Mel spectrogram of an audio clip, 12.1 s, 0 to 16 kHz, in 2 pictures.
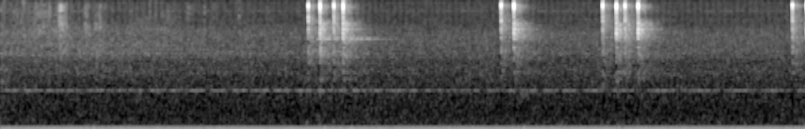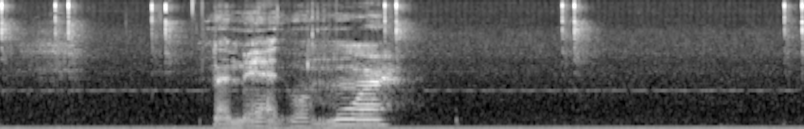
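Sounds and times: low electrical hum: 0.0s - 12.0s
mouse clicks: 2.3s - 2.8s, 3.7s - 5.0s, 5.9s - 7.6s, 10.2s - 10.6s.

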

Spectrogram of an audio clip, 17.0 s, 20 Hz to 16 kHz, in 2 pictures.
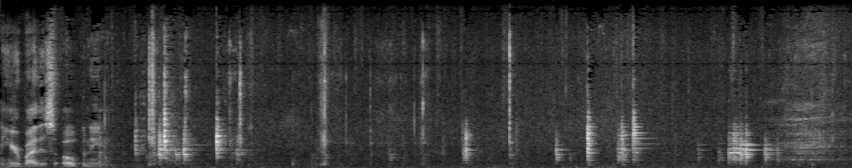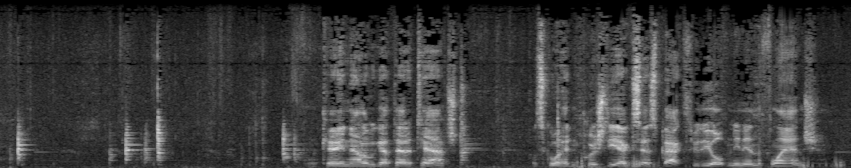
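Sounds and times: metallic clicks and clinks: 0.9s - 11.8s.

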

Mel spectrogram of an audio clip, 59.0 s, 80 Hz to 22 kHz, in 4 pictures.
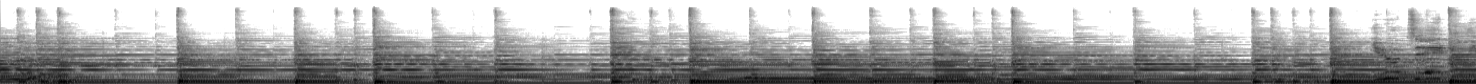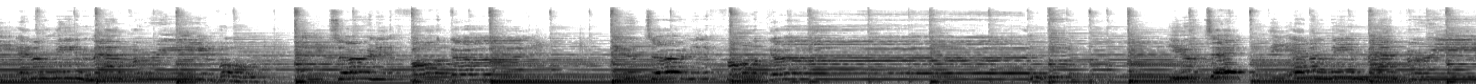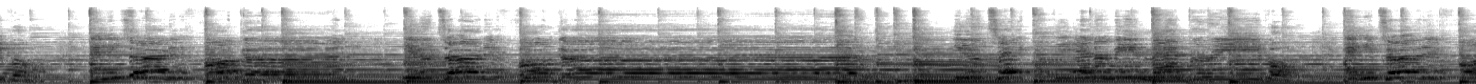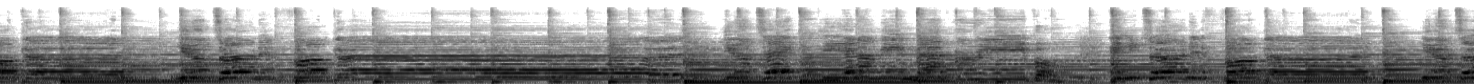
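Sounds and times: woman singing: 0.0s - 0.8s, 26.5s - 33.0s, 39.0s - 59.0s
man singing: 0.0s - 0.9s, 7.4s - 10.2s, 13.7s - 25.8s, 26.4s - 59.0s
acoustic guitar strumming: 0.0s - 59.0s.

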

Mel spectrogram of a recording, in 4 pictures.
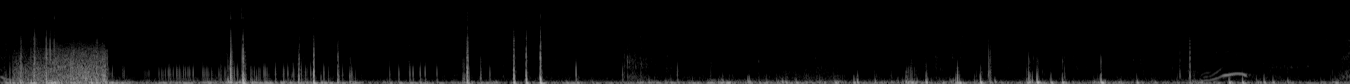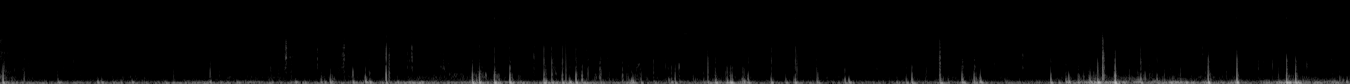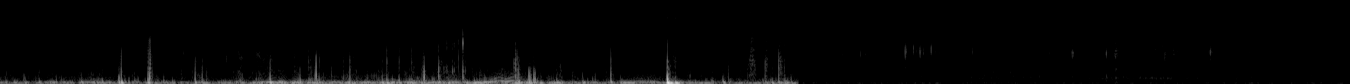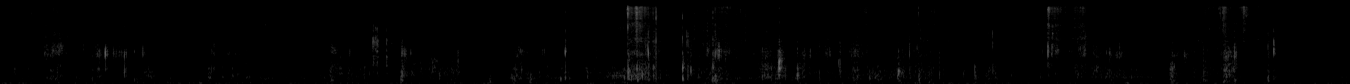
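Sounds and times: wind buffeting microphone: 0.0s - 35.0s
faint crunches and clicks: 34.4s - 39.6s.

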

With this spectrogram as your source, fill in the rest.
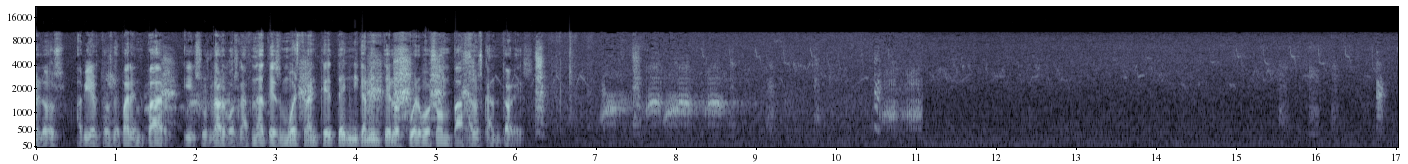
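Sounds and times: raven nestlings begging calls: 0.7s - 6.4s, 7.0s - 11.1s.

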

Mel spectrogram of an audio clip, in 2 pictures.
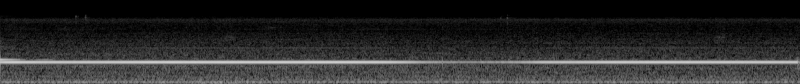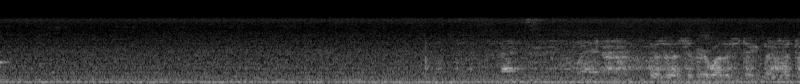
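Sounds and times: high-pitched alarm tone: 0.0s - 8.1s
radio hiss: 12.3s - 16.0s.

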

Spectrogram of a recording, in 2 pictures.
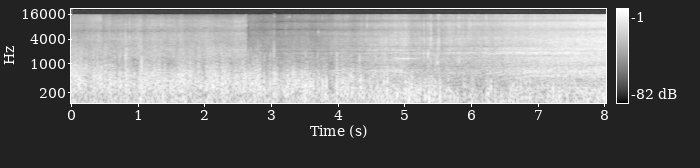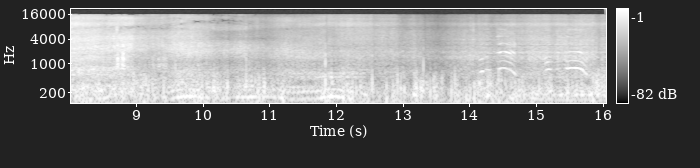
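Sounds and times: van engine humming: 0.0s - 16.0s
wind buffeting microphone: 0.0s - 16.0s
car driving past: 4.6s - 13.0s.

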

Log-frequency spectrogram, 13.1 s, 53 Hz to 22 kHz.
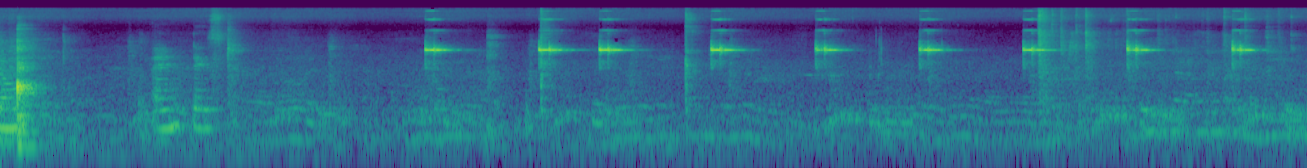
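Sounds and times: short high-pitched beeps: 4.3s - 4.6s, 5.4s - 6.4s, 7.1s - 7.6s, 8.2s - 8.5s, 9.2s - 9.6s.

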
